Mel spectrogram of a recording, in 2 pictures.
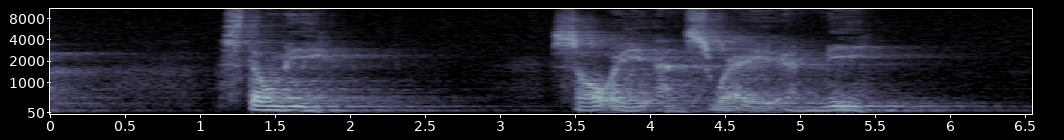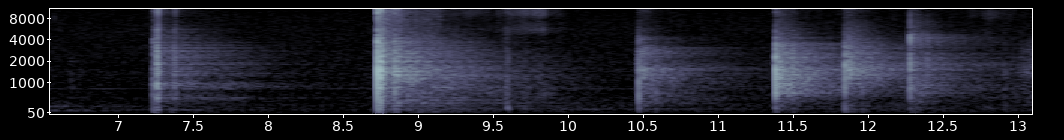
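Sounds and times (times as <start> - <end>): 
speech: 1.2 - 2.2, 3.4 - 5.8
man slapping and patting his own face with one hand: 10.4 - 12.6.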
